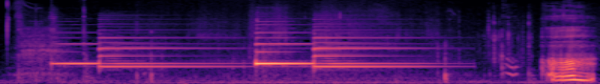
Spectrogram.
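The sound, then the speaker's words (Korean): A house doorbell rings twice, each time with a ringing two-note ding-dong chime that lingers and slowly decays. A brief voice is heard at the very end. “대강의 주소만 알고 있던 데이빗은 집마다 초인종을 누르며 나탈리의 집을 찾았다.”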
